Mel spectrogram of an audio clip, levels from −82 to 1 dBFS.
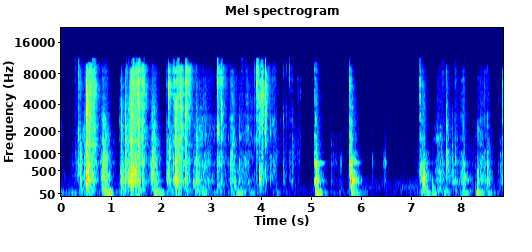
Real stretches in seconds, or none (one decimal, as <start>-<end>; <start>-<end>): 0.0-0.8; 4.8-5.7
